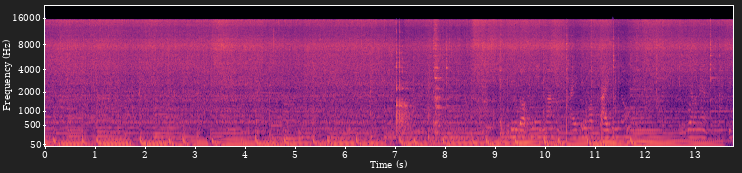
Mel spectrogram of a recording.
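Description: Soaked corn grits frying in hot oil in a stainless steel pot, sizzling steadily while a steel ladle stirs them. In the second half the ladle scrapes and clinks against the pot a few times.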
